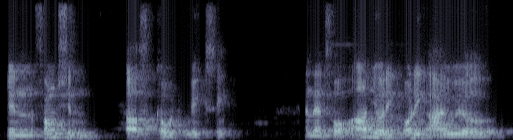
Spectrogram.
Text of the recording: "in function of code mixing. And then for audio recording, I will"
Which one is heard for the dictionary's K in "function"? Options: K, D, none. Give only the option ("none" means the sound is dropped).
K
